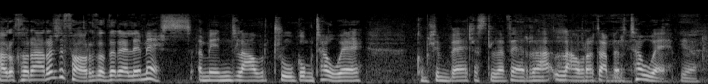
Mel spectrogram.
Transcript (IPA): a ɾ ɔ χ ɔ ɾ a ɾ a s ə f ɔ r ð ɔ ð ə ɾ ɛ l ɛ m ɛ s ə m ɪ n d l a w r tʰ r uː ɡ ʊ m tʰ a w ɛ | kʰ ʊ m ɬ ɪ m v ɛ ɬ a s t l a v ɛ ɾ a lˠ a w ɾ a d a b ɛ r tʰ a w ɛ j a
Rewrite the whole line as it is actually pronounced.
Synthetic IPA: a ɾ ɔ χ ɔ ɾ a ɾ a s ə f ɔ r ð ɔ ð ə ɾ ɛ l ɛ m ɛ s ə m ɪ n d l a w r tʰ r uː ɡ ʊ m tʰ a w ɛ | kʰ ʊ m ɬ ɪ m v ɛ ɬ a s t l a v ɛ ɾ a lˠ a w ɾ a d a b ɛ r tʰ a w ɛ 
